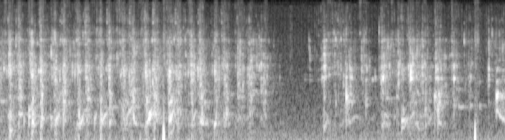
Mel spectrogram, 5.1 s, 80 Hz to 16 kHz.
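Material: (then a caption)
Glass. A medium clear glass mason jar, hollow and partly filled with water, is held in both hands with long white-tipped nails and shaken and tilted so the water sloshes inside. Quiet, bubbly gurgles and drip-like splashes ripple through the mids and highs, easing into a near-silent lull around the third second before the sloshing resumes. Two brief sharp clicks stand out, near 1.6 and 4.75 seconds.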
